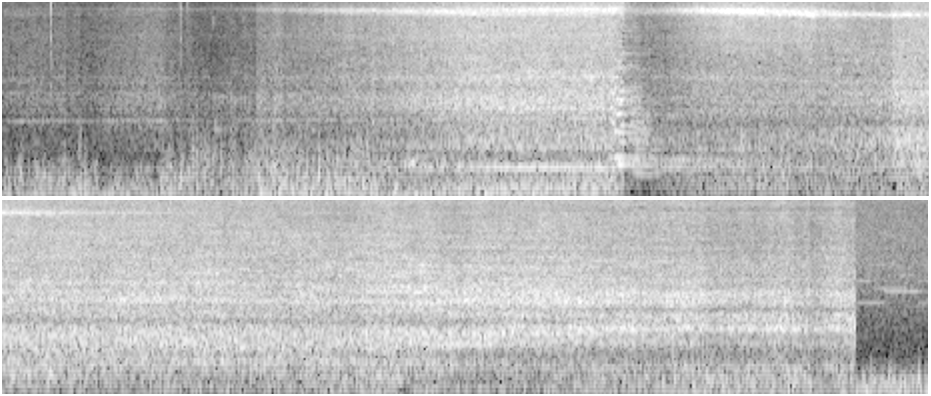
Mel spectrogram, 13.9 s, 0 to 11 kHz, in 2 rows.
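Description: An 81 class diesel-electric locomotive runs through at speed hauling stainless-steel passenger carriages, followed by the steady clatter and rush of the carriages' wheels on the rails. The sound breaks briefly about a third of the way in and drops away sharply near the end.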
